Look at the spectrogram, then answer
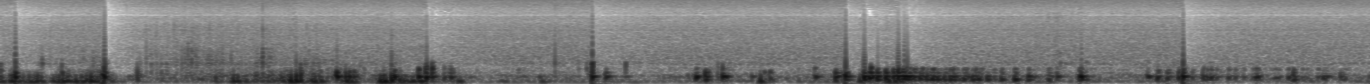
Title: calm tummy | stomach growling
